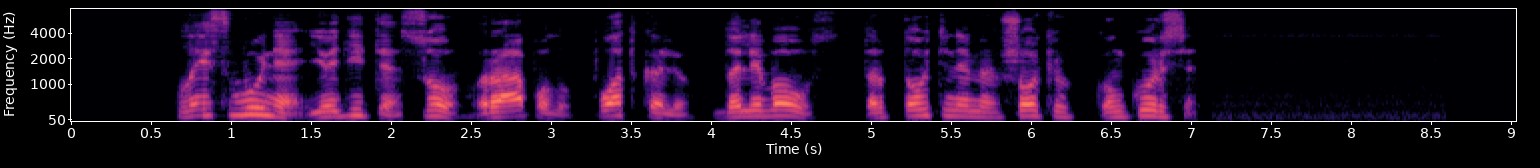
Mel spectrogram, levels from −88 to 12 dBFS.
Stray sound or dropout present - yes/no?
no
